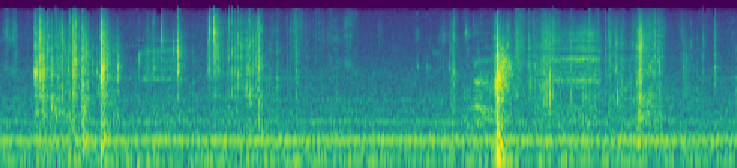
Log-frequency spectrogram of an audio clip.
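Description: Clear plastic bag crinkling in short bursts of rustles as a grey plastic model-kit sprue is taken out of it, with the sharpest crackle a little past halfway.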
